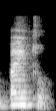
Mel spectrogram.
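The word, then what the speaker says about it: بيته: colloquial it's silenced so beetho just an O we're not really pronounce it so again we don't pronounce the ha which is the pronoun over here uh we just pronounced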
